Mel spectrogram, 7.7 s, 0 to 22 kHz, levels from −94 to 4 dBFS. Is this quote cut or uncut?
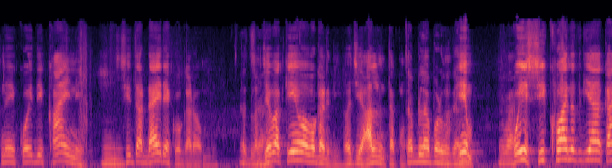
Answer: uncut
